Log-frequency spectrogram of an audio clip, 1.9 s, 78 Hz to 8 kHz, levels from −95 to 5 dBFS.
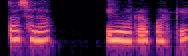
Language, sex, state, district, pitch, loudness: Bengali, female, West Bengal, Jalpaiguri, 295 Hz, -19 LUFS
